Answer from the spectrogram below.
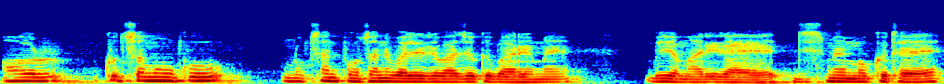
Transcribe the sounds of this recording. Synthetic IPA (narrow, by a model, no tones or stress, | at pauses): ɔːɾkʊd͡ʒʱsɐmuɦko | nʊksaːnpɐɦʊ̃t͡ʃaːneʋaːleɾɐʋaːd͡ʒõkebaːɾemẽ | bʱiɦɐmaːɾiɾaːjɦɛd͡ʒɪsmẽmʊkt̪ɦɛ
